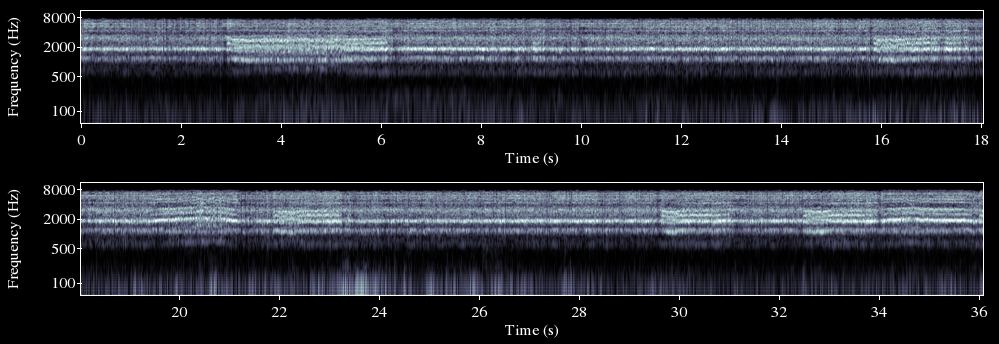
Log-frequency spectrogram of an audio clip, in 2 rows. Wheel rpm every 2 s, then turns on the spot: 160, 160, 160, 160, 160, 160, 160, 160, 160, 170, 160, 160, 160, 160, 160, 160, 160, 160.
none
